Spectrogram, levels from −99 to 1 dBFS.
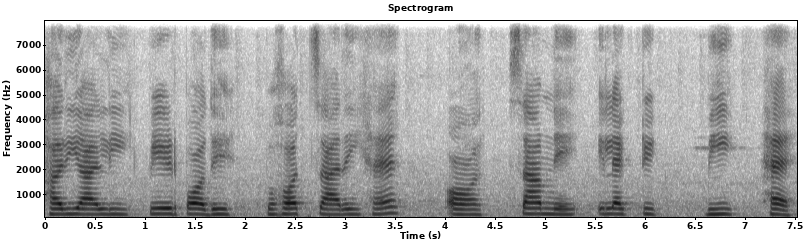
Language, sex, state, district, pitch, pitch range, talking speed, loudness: Hindi, female, Madhya Pradesh, Dhar, 215 Hz, 210-220 Hz, 85 wpm, -17 LUFS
